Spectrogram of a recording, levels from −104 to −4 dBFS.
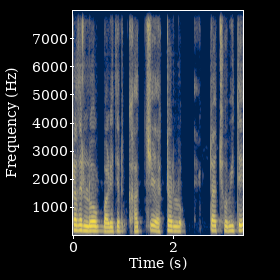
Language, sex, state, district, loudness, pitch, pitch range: Bengali, male, West Bengal, Kolkata, -18 LUFS, 165 Hz, 160-180 Hz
